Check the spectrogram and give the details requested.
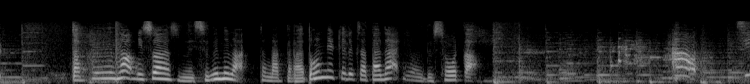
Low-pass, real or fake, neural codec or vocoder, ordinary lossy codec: none; fake; codec, 16 kHz, 0.5 kbps, X-Codec, HuBERT features, trained on general audio; none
